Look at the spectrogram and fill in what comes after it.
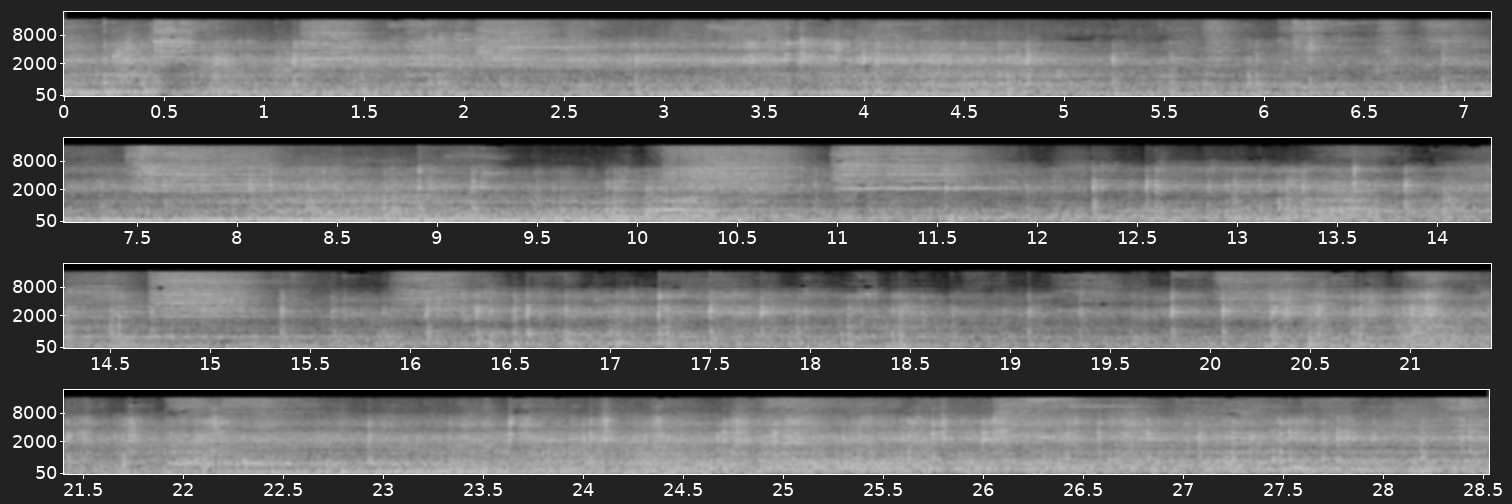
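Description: Train cars rolling slowly past, steel wheels clicking over rail joints, with a short high wheel squeal partway through. A low steady hum runs underneath.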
